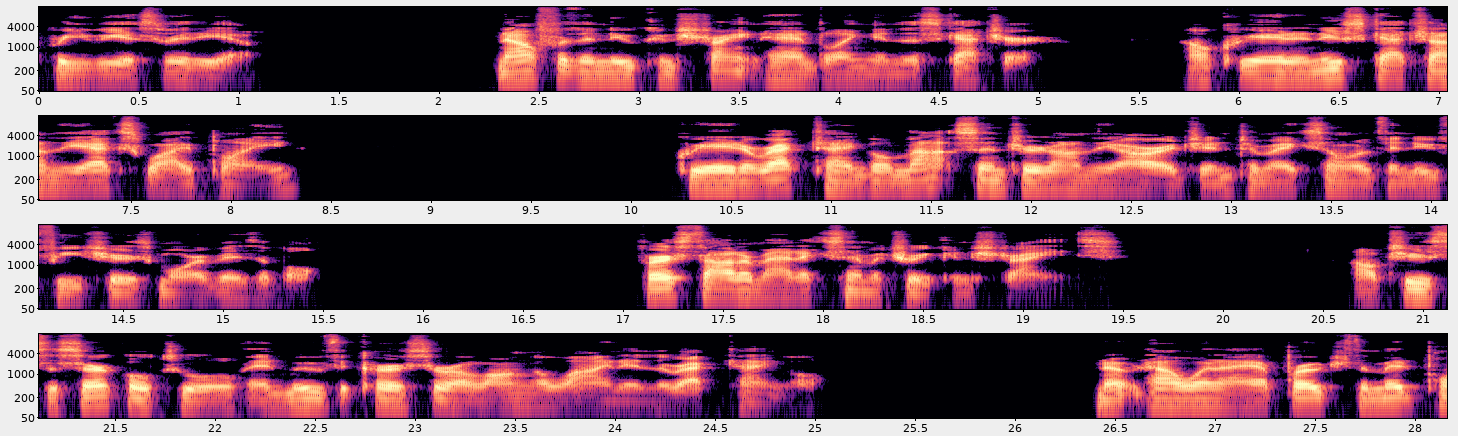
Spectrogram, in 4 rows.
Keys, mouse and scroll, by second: 7.3 click, 9.1 click, 11.4 click, 13.4 click, 15.2 click, 15.8 scroll up 2, 16.3 scroll down 2, 17.6 click, 20.0-20.5 scroll down 3, 22.2 click.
